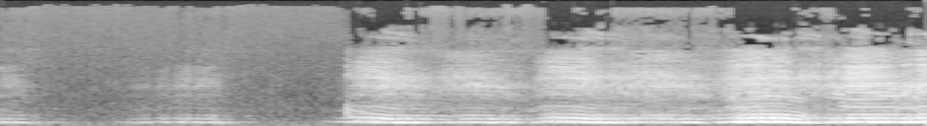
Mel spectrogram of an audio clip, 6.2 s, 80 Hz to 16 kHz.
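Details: Morning bullfrog chorus at 54 degrees, with green frogs present: a faint low drone first, then from about two seconds a full chorus of deep, resonant, harmonic calls swelling and pulsing continuously.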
